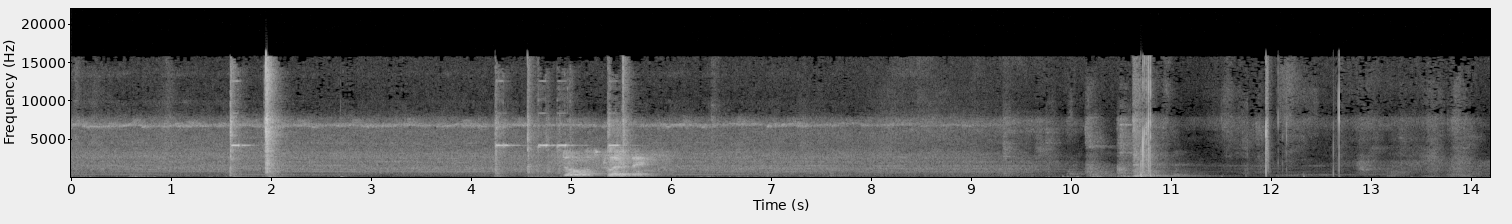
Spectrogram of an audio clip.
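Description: Stannah passenger lift in service: a steady running hum with a few sharp clicks, a short spoken phrase about five seconds in, and a heavy thump near the eleventh second, after which the hum falls away.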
